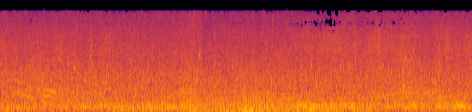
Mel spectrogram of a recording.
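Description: Steady heavy rain with thunder rumbling low, heaviest about halfway through.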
